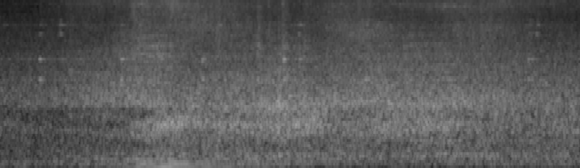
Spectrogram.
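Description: A car passes close by, rising and then fading.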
